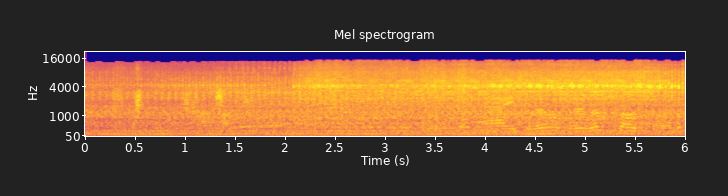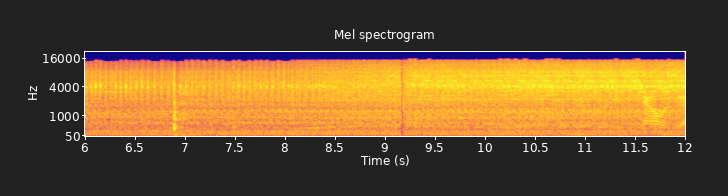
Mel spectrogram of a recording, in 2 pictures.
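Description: Boat motor running steadily, growing gradually louder from about two seconds in, with a single sharp knock about seven seconds in.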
